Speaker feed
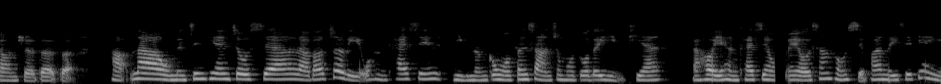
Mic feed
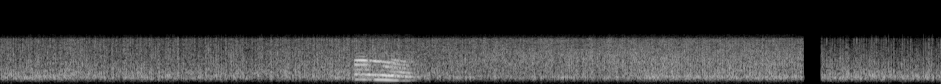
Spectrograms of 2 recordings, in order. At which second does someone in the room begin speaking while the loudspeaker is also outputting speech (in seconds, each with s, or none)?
3.5 s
